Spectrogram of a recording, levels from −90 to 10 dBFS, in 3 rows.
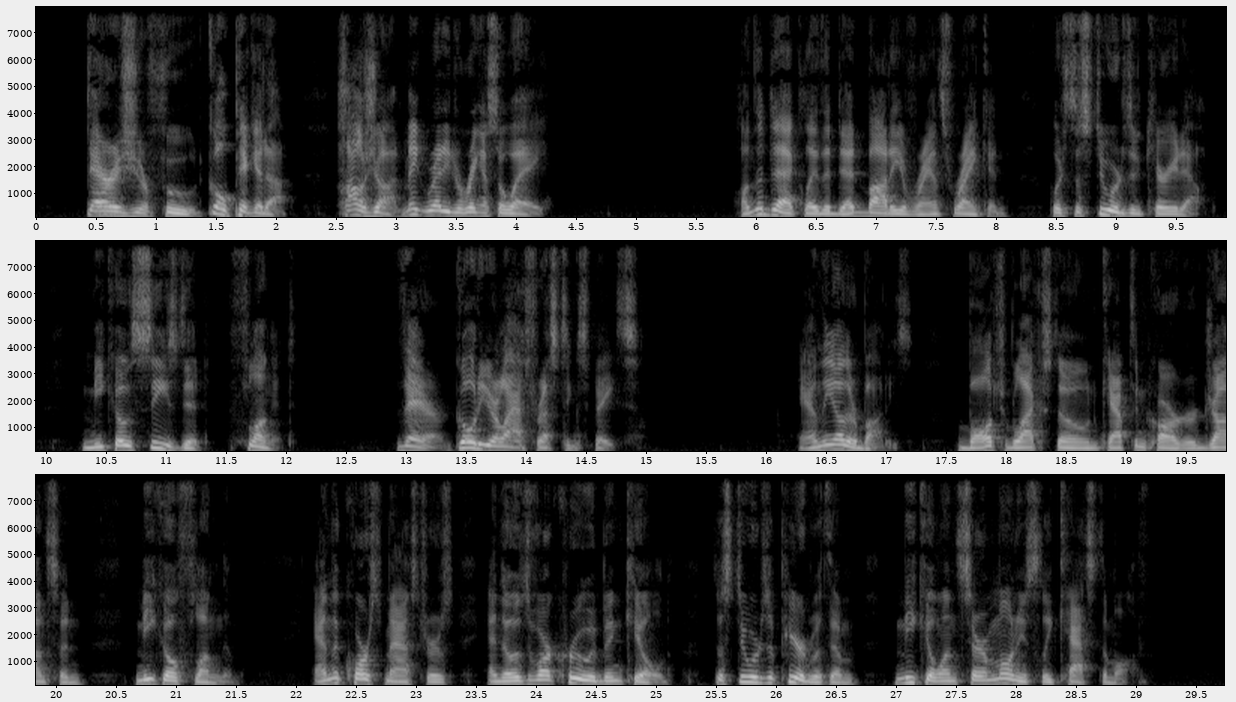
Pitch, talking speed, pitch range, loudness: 125 Hz, 155 wpm, 110-155 Hz, -27 LUFS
